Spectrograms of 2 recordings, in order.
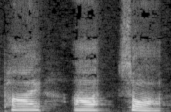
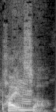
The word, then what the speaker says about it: Piasa: Alton, Illinois has the Piasso bird, P-I-A-S-A, and it's supposedly pronounced Pi-a-saw bird. – Yeah, Pi-a-saw.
